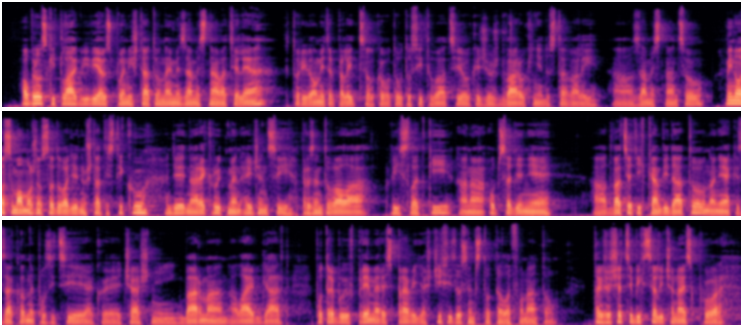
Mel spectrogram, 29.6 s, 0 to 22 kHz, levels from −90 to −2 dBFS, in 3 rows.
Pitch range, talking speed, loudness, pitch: 95-110 Hz, 120 wpm, -22 LUFS, 100 Hz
